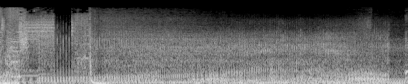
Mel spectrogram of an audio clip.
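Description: Single-cylinder engine of a KTM 690 Enduro R dual-sport motorcycle running under way on a dirt trail, heard from a camera mounted on the moving bike as a steady, noisy drone mixed with wind. Music is heard only for about the first half second.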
